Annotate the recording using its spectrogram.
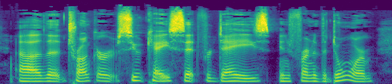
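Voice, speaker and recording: At a moderate pace, a woman with a Southern US accent speaks in a very deep, low voice, the sound dry and close with no echo and the background silent in a very clean recording. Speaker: podcast co-host. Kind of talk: casual chat, presenting case research.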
